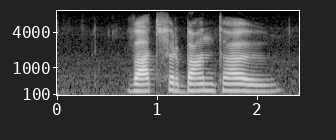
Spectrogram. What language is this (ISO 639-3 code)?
afr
